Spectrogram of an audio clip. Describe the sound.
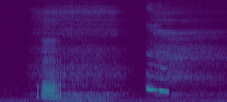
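Two loud snores from a guard resting his head on his hand at a desk: a rattling, throaty inhale followed after a short pause by a second breath ending in a whistling, nasal tone. There is no talking.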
